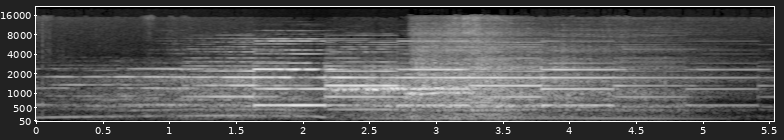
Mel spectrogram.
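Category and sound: signal or alarm, siren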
